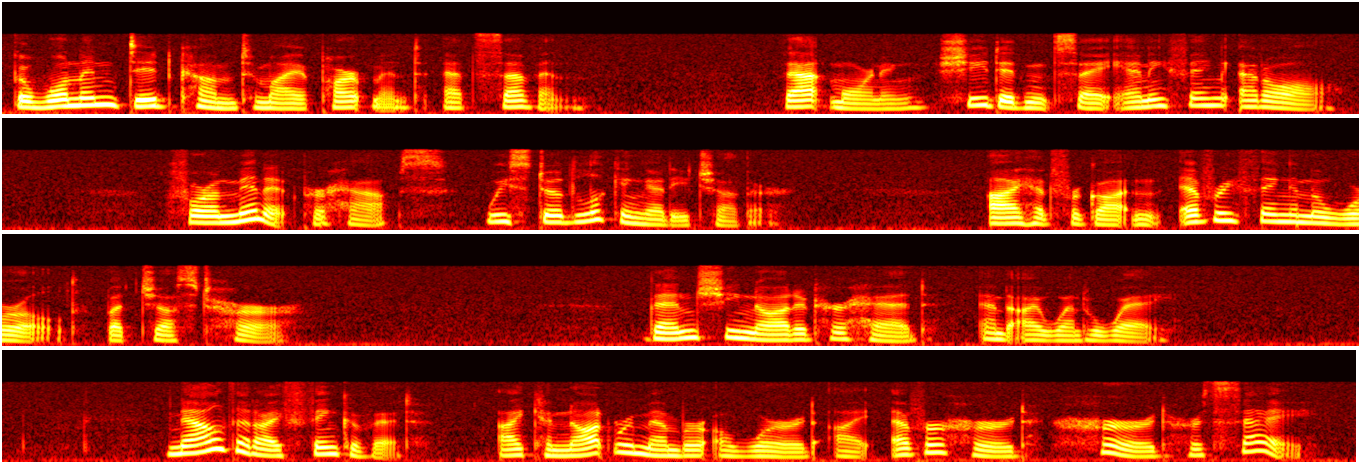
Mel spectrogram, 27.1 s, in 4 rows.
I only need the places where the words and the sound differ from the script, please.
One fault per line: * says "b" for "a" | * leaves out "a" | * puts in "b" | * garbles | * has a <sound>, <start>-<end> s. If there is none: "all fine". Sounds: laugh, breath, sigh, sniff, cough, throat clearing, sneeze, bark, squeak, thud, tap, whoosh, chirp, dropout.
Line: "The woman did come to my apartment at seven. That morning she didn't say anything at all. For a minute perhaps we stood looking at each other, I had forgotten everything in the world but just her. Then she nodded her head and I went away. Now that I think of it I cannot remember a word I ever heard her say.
* puts in "heard"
